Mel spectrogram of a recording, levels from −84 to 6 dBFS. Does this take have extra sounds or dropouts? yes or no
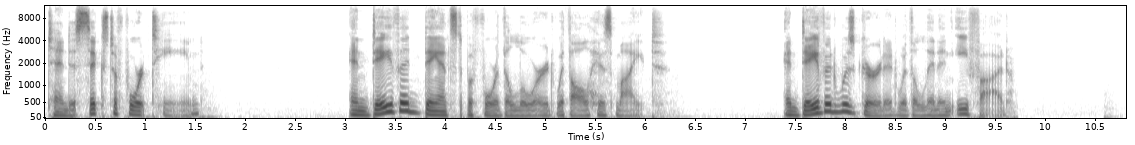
no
